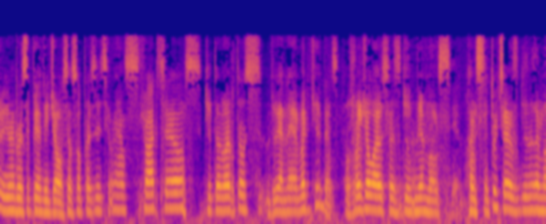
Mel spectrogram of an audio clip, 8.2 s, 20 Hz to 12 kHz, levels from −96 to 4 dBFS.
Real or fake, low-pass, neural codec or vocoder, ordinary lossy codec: fake; 7.2 kHz; codec, 16 kHz, 1 kbps, FunCodec, trained on LibriTTS, 50 frames a second; MP3, 32 kbps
